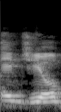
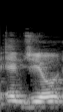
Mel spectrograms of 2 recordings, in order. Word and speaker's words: NGO: works for a ngo you cannot say a ngo but because when you say end the pronunciation is this in okay so according to the pronunciation you're getting a vowel sound that of a so you say an ngo you cannot say a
